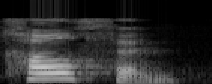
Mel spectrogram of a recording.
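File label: "colophon", English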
